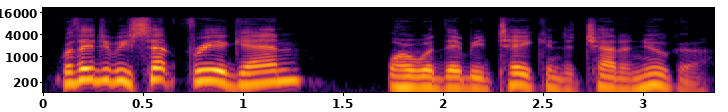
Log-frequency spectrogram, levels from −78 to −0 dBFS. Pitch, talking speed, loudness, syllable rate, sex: 165 Hz, 250 wpm, -19 LUFS, 7.2 syllables/s, male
